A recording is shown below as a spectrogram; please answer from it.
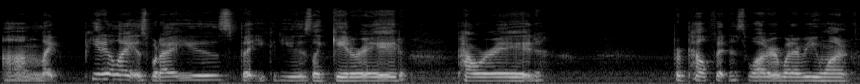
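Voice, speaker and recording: A woman chatting casually while eating, chewing as she talks and pausing often between phrases. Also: fairly low pitch, steady tone, gravelly. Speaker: vlogger eating on camera while talking. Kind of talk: casual mukbang-style chat.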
